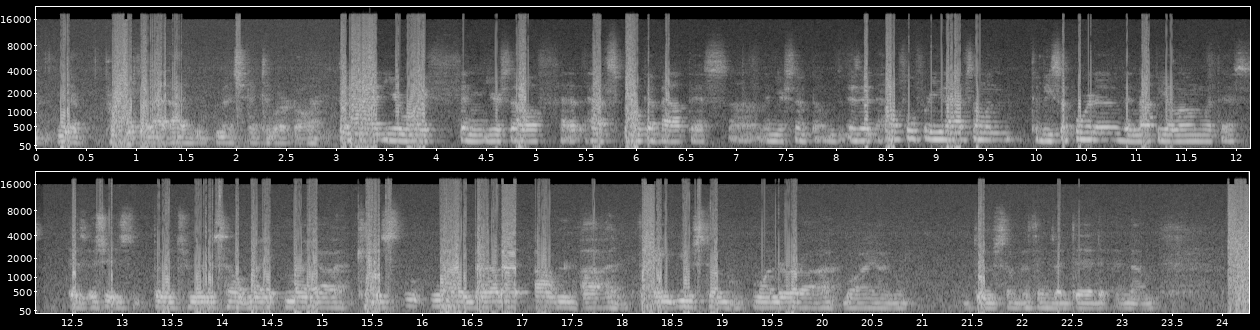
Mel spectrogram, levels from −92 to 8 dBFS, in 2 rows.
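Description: Violent, sharp cracks burst through the loudest moments of this 24-second clip: integer overflow, where gain pushed about 15 dB too hot wraps a few percent of peaks to the opposite sign instead of limiting.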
